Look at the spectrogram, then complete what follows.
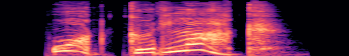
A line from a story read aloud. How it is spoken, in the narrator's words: all the neighbours cried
